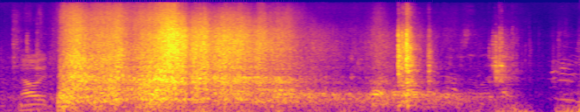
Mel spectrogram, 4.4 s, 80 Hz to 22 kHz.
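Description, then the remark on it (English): A sudden loud roaring burst of steam and water from a hole in the ground, as park staff pour very hot water into it to demonstrate a volcanic eruption for about 50 tourists, holds a rushing, hissing blast for about three seconds before cutting off, with brief voices at the start and end. “staff is about to show a crowd of about 50 tourists a demonstration of a volcanic eruption.”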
